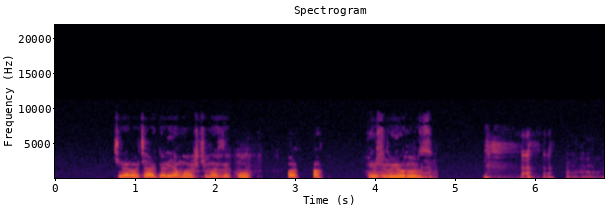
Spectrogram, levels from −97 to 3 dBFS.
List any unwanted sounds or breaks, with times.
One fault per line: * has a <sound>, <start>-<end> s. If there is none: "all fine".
* has a dropout, 3.1-3.2 s
* has a laugh, 5.3-6.2 s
